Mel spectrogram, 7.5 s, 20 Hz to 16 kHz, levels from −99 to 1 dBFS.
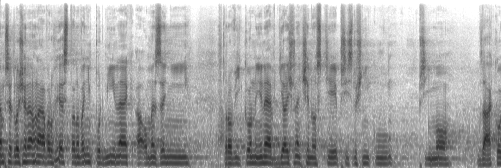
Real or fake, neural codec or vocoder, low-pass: fake; vocoder, 44.1 kHz, 128 mel bands every 256 samples, BigVGAN v2; 14.4 kHz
